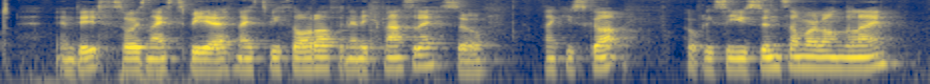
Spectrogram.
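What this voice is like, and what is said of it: Northern Irish accent. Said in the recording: “the accent certainly, you were born in Northern Ireland, brought up and raised in County Antrim”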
